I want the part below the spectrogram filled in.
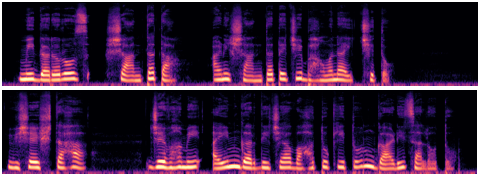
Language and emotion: Marathi, sad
